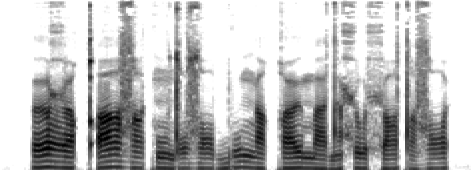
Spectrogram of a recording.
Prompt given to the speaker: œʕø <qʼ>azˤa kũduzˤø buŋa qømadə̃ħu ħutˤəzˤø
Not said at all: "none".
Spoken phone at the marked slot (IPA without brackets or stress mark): qʼ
